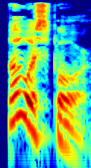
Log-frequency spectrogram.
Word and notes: oospore: British English

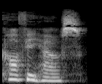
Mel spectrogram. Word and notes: coffee house: American English

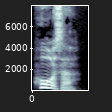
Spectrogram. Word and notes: hawser: British English

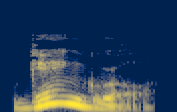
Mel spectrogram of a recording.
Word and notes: gangrel: British English

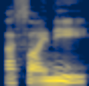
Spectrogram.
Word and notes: assignee: British English

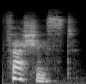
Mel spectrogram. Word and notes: fascist: British English

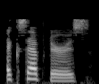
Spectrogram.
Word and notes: acceptors: British English

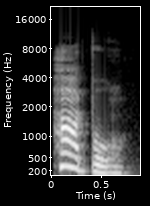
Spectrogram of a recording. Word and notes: hardball: British English

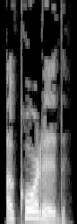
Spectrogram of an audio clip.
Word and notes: accorded: British English

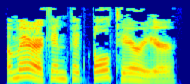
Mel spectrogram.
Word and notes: american pit bull terrier: British English

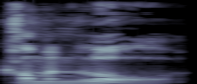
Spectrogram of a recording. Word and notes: common-law: British English

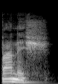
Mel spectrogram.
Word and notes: banish: British English

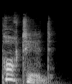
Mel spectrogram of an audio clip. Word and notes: potted: British English

